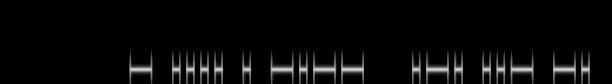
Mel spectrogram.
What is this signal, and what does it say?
Morse code, heard as a keyed tone, about 17 wpm, 700 Hz. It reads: THEY RUN
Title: Easy Phrases 17wpm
